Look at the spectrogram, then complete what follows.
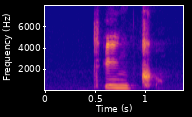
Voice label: "тIинкI", Aghul

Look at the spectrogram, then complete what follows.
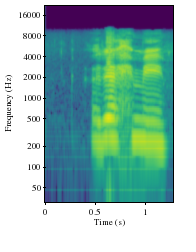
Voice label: "рехIми", Aghul

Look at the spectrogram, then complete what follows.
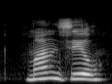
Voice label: "манзил", Aghul

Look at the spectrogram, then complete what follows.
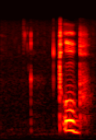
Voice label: "тIуб", Aghul

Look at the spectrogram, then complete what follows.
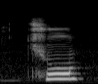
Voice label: "чу", Aghul

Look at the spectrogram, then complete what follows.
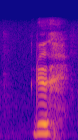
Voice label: "руьхI", Aghul

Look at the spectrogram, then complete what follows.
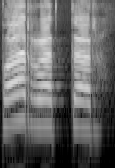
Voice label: "ппараттар", Aghul

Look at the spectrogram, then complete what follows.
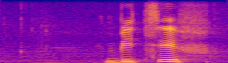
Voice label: "бицIиф", Aghul

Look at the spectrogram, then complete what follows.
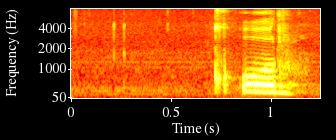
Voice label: "кIур", Aghul

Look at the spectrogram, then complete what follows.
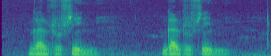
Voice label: gal ruxinni defecar, zapoteco teotitlan

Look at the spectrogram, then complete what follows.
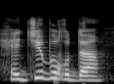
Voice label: "хIеджибугъда", aghul

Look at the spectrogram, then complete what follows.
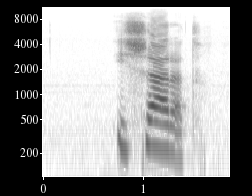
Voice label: "ишарат", Aghul

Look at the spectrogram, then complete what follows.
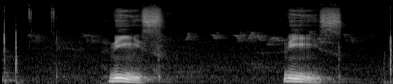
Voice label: "niiz", zapoteco teotitlan; mazorca

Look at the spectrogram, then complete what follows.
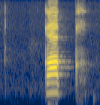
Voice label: "къакъ", Aghul

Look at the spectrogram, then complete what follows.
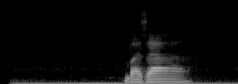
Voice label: "bazaa", zapoteco teotitlan

